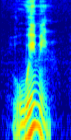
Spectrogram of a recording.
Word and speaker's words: women: 複数形になるとそれぞれ girls、そして women、 women、いって音になるのね。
